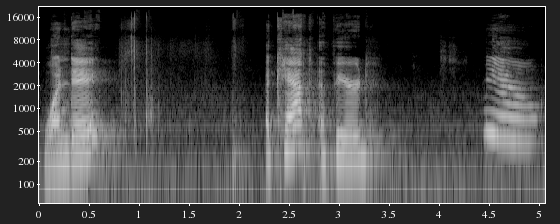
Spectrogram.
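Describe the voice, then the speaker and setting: Her voice on the high side, an older woman leads storytime for young children. She reads deliberately and expressively, pausing to chat and ask her listeners questions.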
